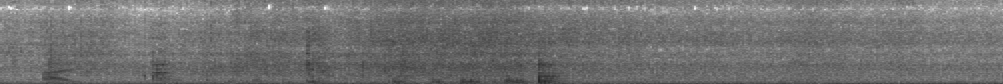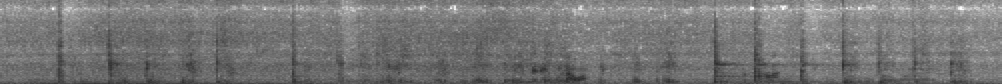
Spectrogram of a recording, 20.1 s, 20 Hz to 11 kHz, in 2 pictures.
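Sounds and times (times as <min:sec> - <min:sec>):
noodles sizzling in wok: 0:00.0 - 0:20.0
spatula scraping wok: 0:01.4 - 0:06.0, 0:10.4 - 0:20.0
spatula clanking on wok: 0:04.4 - 0:05.8, 0:10.5 - 0:19.9.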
